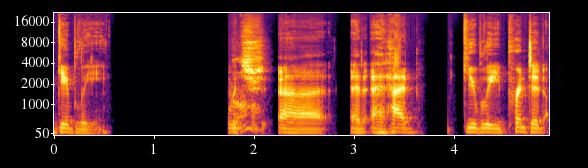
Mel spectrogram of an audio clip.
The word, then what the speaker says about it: Ghibli: But the way to pronounce it for the studio is Ghibli with a J sound.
